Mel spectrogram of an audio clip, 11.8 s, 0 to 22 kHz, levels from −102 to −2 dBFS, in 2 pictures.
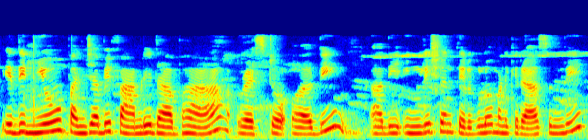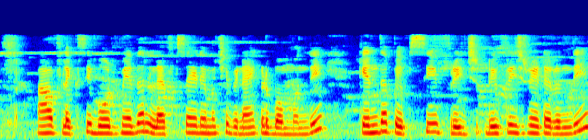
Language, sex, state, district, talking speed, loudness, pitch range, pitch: Telugu, female, Telangana, Nalgonda, 150 wpm, -15 LUFS, 195-235 Hz, 210 Hz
